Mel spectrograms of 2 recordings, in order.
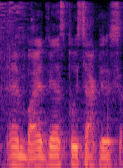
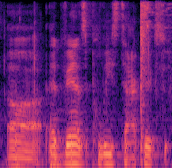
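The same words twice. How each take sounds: First: Said in the usual way. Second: "advanced police tactics" drawn out slowly with mock weight; mock-grand "advanced police tactics"; ironic emphasis. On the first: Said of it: "I mean he was there in a fucking uniform". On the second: Shown as a demonstration. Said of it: "and by advanced police tactics, I mean".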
